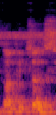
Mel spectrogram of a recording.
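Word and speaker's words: L'Hôpital's: question 1 was on L'Hopital's theorem. It has different pronunciations, but then this is how you pronounce it. Others can say a hospital, potato, potato, anyway.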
